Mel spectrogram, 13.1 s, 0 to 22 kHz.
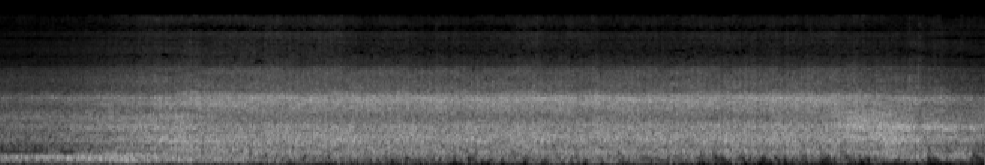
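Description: A CC201 diesel-electric locomotive hauling a passenger train passes close at speed. The noise builds over the first couple of seconds, then holds as a steady loud rush of the coaches on the rails, and drops off near the end as the last coach goes by.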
